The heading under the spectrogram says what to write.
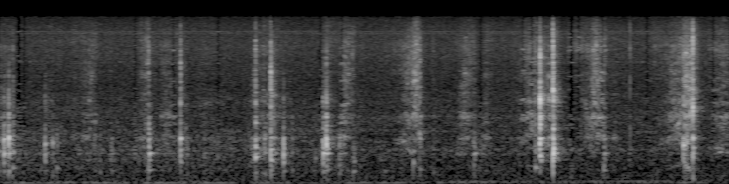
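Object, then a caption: Thin plastic yogurt cup with metal spoon. A metal spoon scrapes and taps inside a small, thin, two-compartment plastic yogurt cup with a paper label, which is mostly empty. Short, bright clicks and taps ring out against a quiet background, with a few soft scraping passes between them.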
